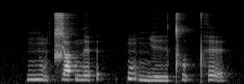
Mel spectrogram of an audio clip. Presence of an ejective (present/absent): absent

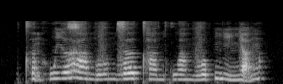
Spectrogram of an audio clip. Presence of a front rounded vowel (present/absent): absent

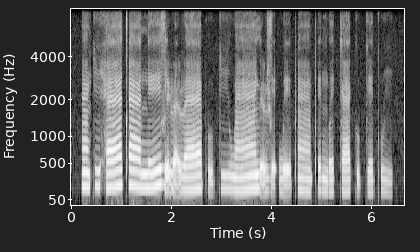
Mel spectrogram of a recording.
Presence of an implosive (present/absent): absent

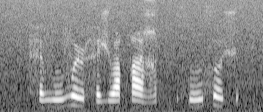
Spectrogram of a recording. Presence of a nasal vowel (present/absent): absent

